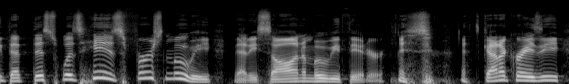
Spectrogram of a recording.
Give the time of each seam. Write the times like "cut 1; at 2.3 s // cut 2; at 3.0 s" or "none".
cut 1; at 2.2 s // cut 2; at 3.9 s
